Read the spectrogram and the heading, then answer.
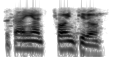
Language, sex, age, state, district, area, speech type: Odia, male, 18-30, Odisha, Nuapada, urban, conversation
